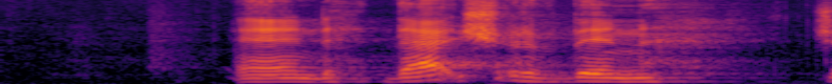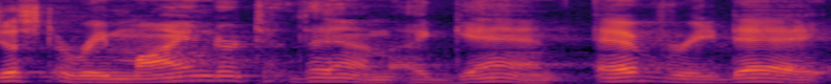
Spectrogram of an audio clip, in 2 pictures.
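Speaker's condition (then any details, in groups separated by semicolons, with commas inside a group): No condition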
